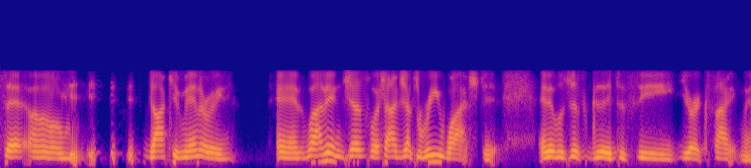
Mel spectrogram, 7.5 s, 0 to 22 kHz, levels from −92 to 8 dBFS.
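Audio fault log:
throughout, Codec 2 vocoder: robotic, buzzy speech with heavily damaged detail, since a 2.4 kbit/s vocoder rebuilds the voice from pitch and envelope, not the waveform.
6.08–6.16 s, bit errors on digital voice radio: after "it was just", a brief warbling glitch jumps in pitch and tone, as corrupted bits, roughly a few percent, scramble the parameters of a couple of frames.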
